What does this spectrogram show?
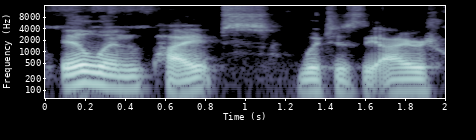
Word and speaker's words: uilleann: Well, there were the uilleann pipes. Is that how you pronounced it? Uilleann, kind of like Illinois.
